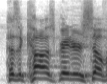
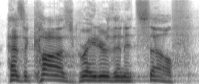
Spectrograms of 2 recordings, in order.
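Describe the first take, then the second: First: Quick, higher repeat of the point; fast emphatic repeat. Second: Said in the usual way. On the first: Real, not acted. Pastor pressing the point on the church, fast emphatic repeat. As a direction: rattle it off again to drive it home.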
